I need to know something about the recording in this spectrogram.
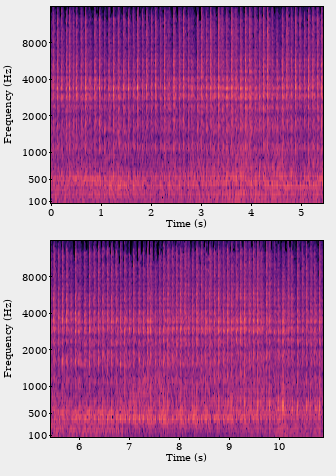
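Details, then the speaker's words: Motorynka two-stroke moped started after years of storage, no carburettor cleaning: fast crisp steady putter, no stumbling; runs normally. "mówię Nie chodź po tylu latach odpala normalnie bez czyszczenia gaźnika"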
